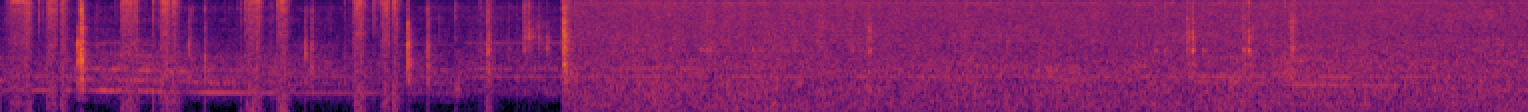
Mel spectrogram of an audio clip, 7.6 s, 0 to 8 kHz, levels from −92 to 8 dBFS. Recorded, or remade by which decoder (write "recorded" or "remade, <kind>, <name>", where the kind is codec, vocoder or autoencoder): recorded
